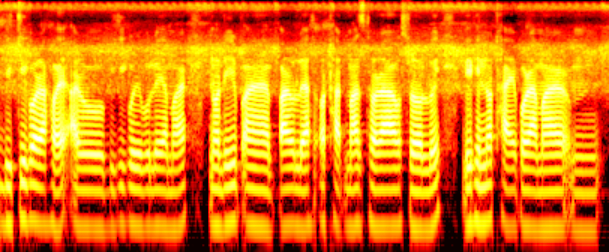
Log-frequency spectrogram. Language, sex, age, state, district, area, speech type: Assamese, male, 30-45, Assam, Lakhimpur, rural, spontaneous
